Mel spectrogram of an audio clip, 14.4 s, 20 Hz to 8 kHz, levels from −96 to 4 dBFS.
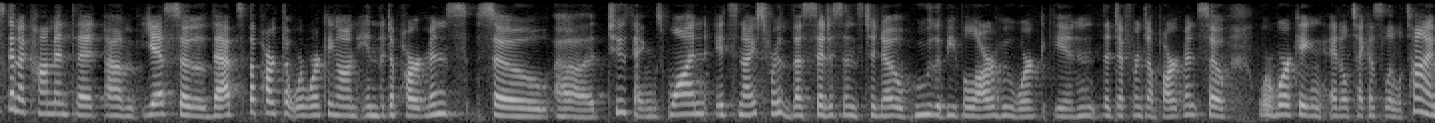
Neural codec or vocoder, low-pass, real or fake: codec, 16 kHz, 0.8 kbps, ZipCodec; 7.2 kHz; fake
